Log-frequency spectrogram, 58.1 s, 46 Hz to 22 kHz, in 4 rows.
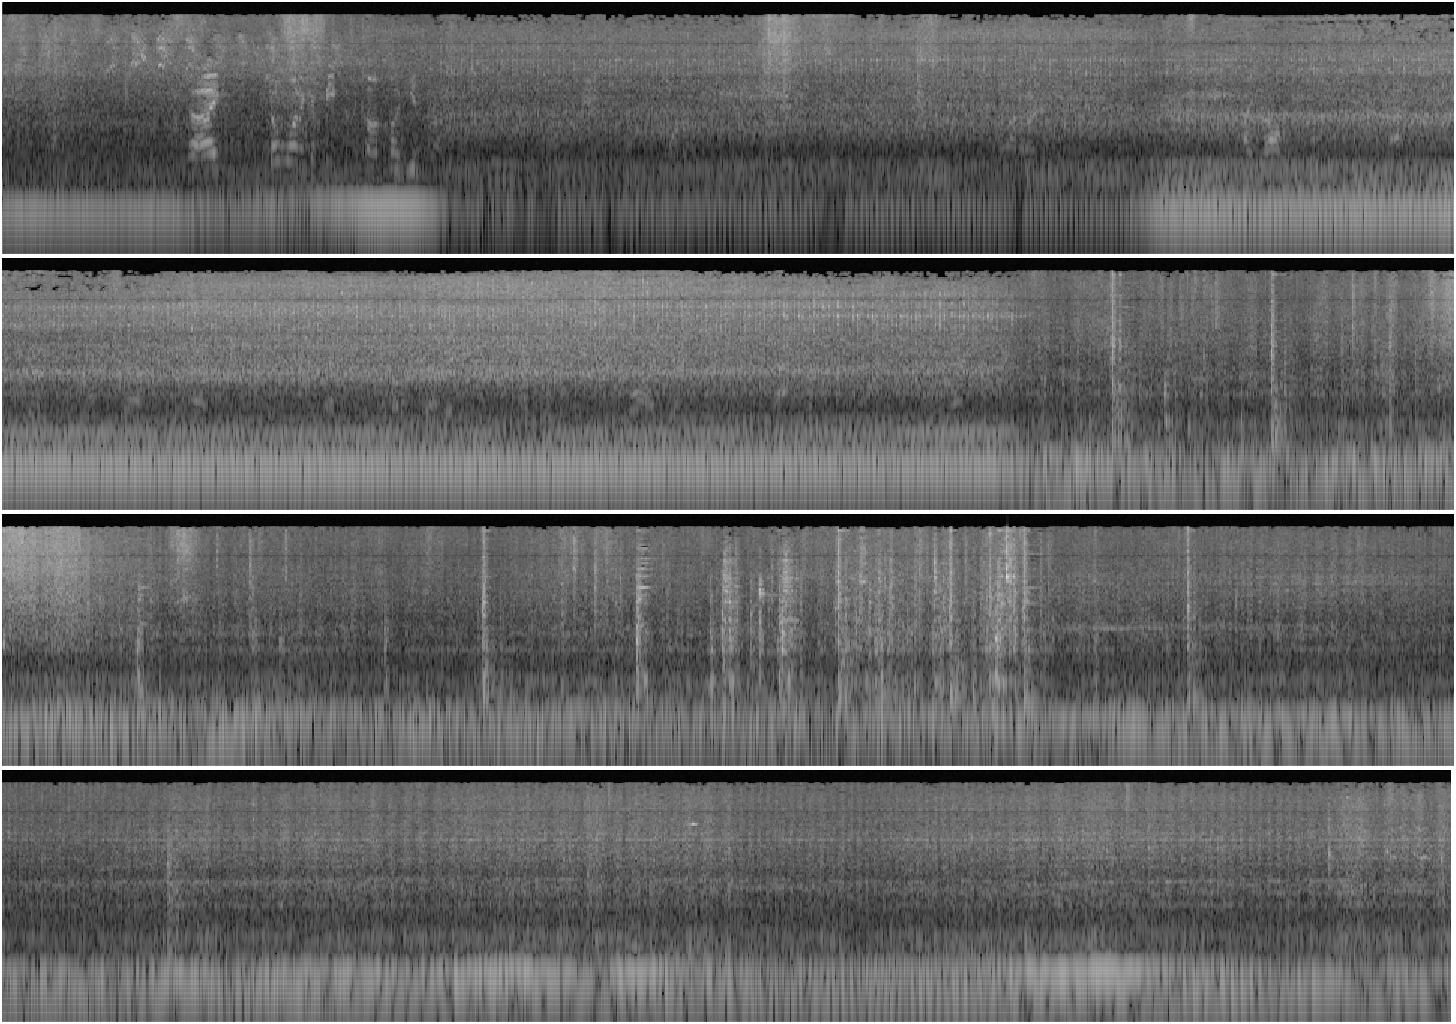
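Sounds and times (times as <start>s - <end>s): truck engine running under load: 0.0s - 58.0s
knocks and clatter: 16.8s - 53.1s.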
